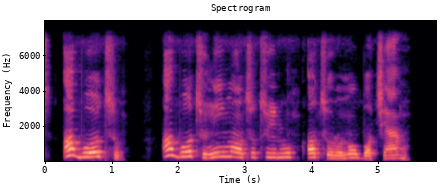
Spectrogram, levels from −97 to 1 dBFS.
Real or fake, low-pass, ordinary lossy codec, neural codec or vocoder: real; 7.2 kHz; none; none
